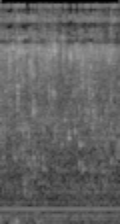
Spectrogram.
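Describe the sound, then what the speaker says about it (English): Water runs steadily into aquarium reserve tanks, a soft continuous trickle and splash with a faint hum underneath, no voices. "I'm filling up those reserve tanks with water"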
